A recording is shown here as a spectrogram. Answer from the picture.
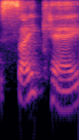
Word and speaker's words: PSYCH-K: site k is okay so psych-k and it's spelled for those who don't know it's p s y c h k so psych as in the psyche and it stands for key to the psyche and the reason it's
